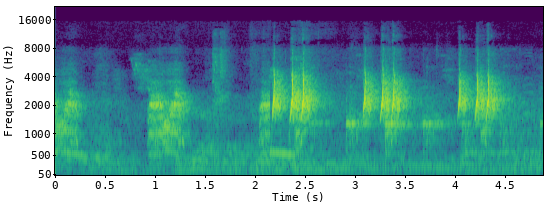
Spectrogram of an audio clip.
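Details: Quail calls: a couple of muffled, lower phrases, followed by crisp, loud triple-note bursts about once a second, over a thin steady tone and low hum.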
